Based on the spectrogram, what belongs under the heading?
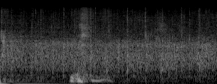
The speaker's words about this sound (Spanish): un fuerte aplauso, de verdad.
